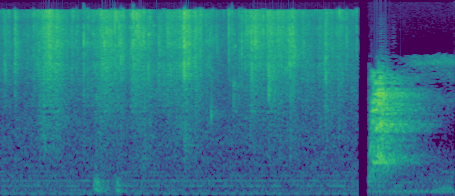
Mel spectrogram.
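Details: Playful miniature dachshund indoors in a small room. A single loud, sharp bark bursts out near the end after a cut. Before it come quiet room noise and a couple of faint, short whiny squeaks.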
